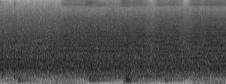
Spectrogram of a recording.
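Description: Large stadium crowd cheering a home-team touchdown: a steady roar with no break.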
